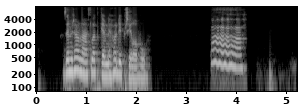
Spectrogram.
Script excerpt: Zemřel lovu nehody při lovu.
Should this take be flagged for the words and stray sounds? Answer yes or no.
yes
